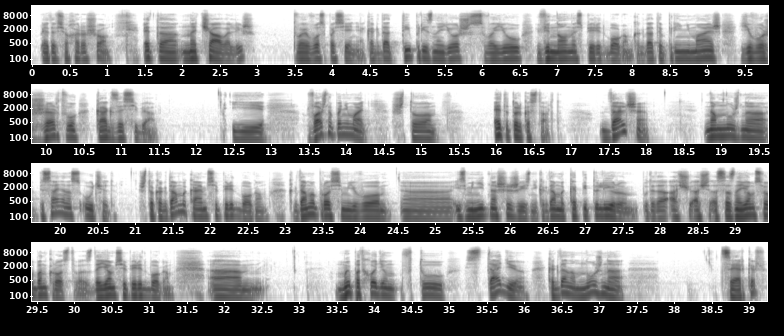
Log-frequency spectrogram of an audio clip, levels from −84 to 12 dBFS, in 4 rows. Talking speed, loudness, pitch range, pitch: 110 wpm, -21 LUFS, 95-115 Hz, 105 Hz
